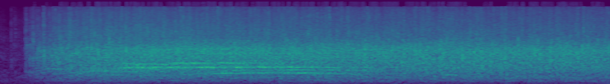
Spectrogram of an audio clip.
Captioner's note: audience applauding; audience cheering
